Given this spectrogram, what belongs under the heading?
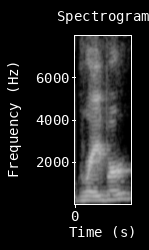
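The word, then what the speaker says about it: Grabher: h e r um Graber you might pronounce it it's an Austrian name or grabber her is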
